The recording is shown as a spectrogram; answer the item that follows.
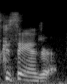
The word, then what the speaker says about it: Casandra: And hey, are we saying your name right when we say, is it Casandra or Cassandra? – It's Casandra.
